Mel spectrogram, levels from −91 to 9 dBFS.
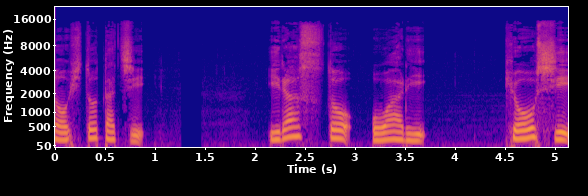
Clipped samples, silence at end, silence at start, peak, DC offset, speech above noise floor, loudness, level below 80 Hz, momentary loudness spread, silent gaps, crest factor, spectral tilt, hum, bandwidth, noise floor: under 0.1%; 0 s; 0 s; -6 dBFS; under 0.1%; 42 dB; -23 LUFS; -52 dBFS; 10 LU; 1.26-1.46 s; 16 dB; -5.5 dB/octave; none; 15.5 kHz; -63 dBFS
